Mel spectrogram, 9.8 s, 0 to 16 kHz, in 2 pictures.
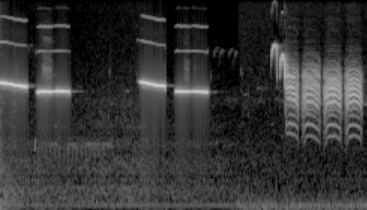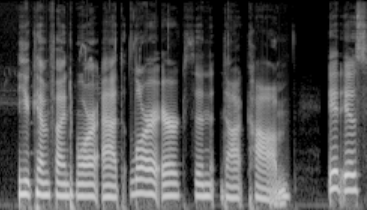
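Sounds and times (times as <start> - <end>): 
black-capped chickadee calls: 0.0 - 6.2
speech: 5.2 - 9.7.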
